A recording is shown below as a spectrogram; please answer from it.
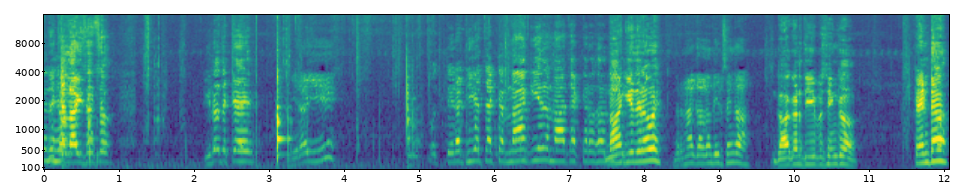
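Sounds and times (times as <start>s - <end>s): men speaking: 0.0s - 1.2s, 2.1s - 4.1s, 4.9s - 12.0s.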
